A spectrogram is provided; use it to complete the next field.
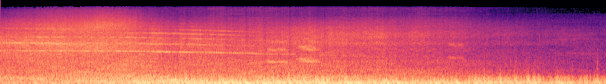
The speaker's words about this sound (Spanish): estamos aterrizando en la isla de Pascua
